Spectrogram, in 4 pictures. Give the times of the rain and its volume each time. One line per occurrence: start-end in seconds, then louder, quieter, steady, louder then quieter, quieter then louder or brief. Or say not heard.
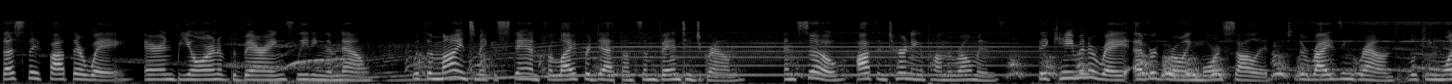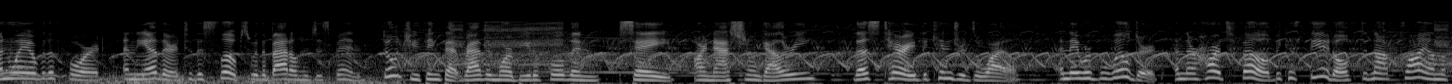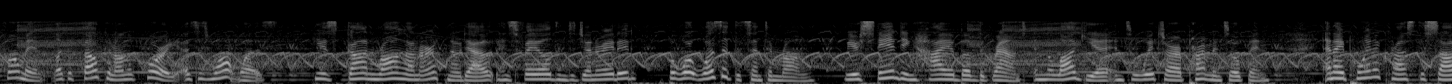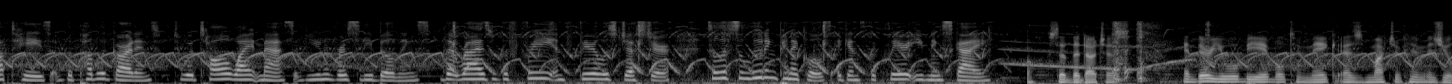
not heard.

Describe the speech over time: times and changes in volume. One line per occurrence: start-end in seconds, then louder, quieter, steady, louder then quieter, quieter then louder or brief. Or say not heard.
0.0-58.0 steady.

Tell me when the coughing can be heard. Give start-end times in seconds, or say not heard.
54.6-55.8.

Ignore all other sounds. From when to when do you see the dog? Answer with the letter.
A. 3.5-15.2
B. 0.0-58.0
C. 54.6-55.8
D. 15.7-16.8
A.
